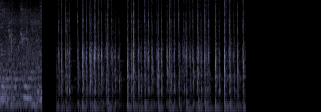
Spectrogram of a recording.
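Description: Keyboard typing sound effect: a quick, irregular run of clicks lasting about four seconds, stopping abruptly into silence. It plays under a caption that types itself out on screen. It comes after a short stretch of faint background noise that cuts off about a second in.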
